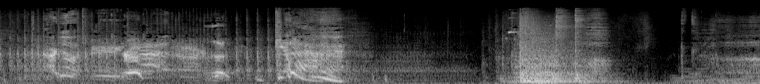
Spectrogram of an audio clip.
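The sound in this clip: A casket lid being lifted open gives drawn-out creaking groans and squeaks, then a louder, rougher scraping rumble before quieter shuffling.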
